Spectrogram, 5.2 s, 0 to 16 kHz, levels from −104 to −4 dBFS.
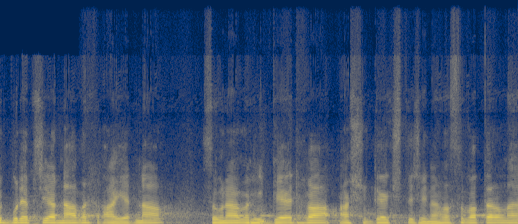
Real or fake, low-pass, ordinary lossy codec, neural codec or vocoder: fake; 14.4 kHz; Opus, 16 kbps; codec, 44.1 kHz, 3.4 kbps, Pupu-Codec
